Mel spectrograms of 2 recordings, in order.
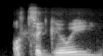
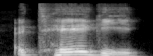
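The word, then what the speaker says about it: Otaegui: Otagui? Adrian Otagui? Otegi, dick.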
